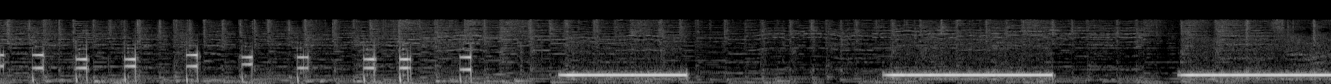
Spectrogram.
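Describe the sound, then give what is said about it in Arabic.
Telephone keypad beeps in a quick run, followed by three long, steady ringing tones separated by pauses, with the call going unanswered and no voices. “أنه ما حد يجاوب على التليفون”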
